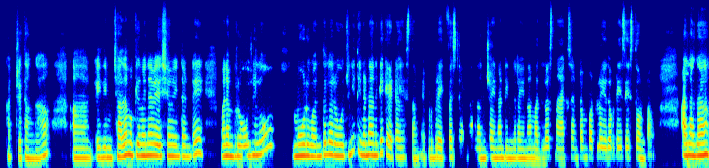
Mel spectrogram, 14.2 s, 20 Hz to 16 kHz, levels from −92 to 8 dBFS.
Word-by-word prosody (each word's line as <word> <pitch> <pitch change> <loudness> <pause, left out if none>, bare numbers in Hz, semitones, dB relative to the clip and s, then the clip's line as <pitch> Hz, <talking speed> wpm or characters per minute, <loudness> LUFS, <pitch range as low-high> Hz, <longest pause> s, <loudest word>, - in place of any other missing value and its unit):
ఖచ్చితంగా. 170 -2 -3 0.7
ఆహ్, 175 0 0 0.2
ఇది 180 0 0 0.2
చాలా 195 +3 +5
ముఖ్యమైన 220 -1 +4
విషయం 210 0 +2
ఏంటంటే, 200 +2 -2 0.5
మనం 205 +1 +5 0.2
రోజులో 220 +6 +1 0.7
3 215 +1 +7
వంతుల 200 +4 +1
రోజుని 215 +5 +1
తినడానికే 225 0 +3
కేటాయిస్తాం. 180 -4 -4 0.2
ఇప్పుడు 175 0 -8
బ్రేక్‌ఫాస్ట్ 175 +1 -4
అయినా, 180 +5 -15
లంచ్ 170 +1 -3
అయినా, 175 0 -1
డిన్నర్ 170 0 -2
అయినా 170 +1 -2
మధ్యలో 165 +2 -4
స్నాక్స్ 175 +2 -9
అంటాం. 180 +1 -10
పొట్టలో 180 +1 -4
ఏదోకటి 180 +1 -5
యేసేస్తూ 180 0 -9
ఉంటాం. 160 0 -7 0.7
అలాగా 220 0 +7
185 Hz, 125 wpm, -23 LUFS, 175-215 Hz, 0.7 s, 3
